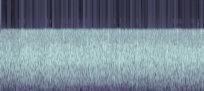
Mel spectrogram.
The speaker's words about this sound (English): And again, I think it would be most appropriate as he comes to speak to us in this first session that we give honor to whom honor is due. Let us greet this brother with a round of applause.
